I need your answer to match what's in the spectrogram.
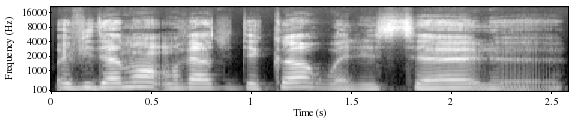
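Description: A woman's voice: mid-range voice, fairly even intonation, brisk, creaky, fairly bright tone. A woman recommending films in casual chat, talking with many fillers and restarts. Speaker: film recommendation guest. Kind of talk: casual radio film chat.

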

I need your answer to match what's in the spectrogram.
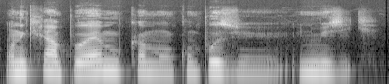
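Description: A woman interviewing a poet, asking measured questions with some fillers. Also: medium pitch, level tone, warm tone.

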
